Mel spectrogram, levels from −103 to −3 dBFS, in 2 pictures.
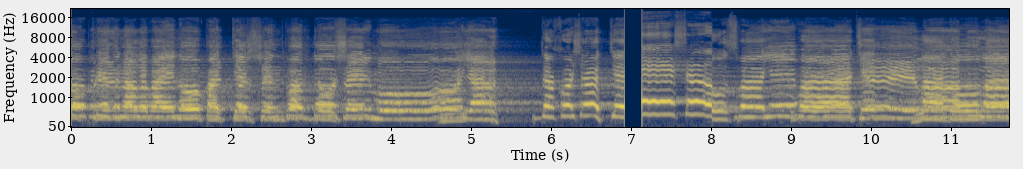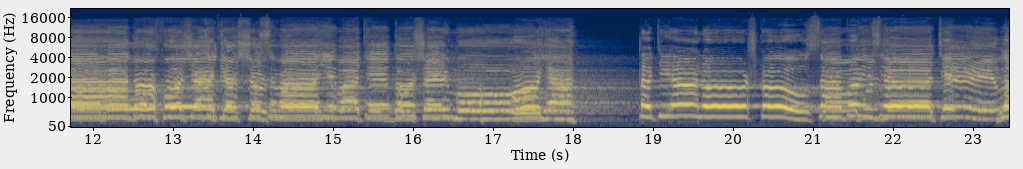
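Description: At 6.91 s the sound cuts out. Silence holds until 7.13 s, a gap of about 0.22 s. This is a playback stall. The audio stops in mid-flow, then resumes. The likely cause is a player that ran short of data or had its output thread blocked. Nothing reached the output until it recovered.

From 7.13 s to 8.01 s comes catch-up at higher speed. The player runs its backlog at 1.25 times normal speed to win back the lost time. It does this by resampling, so pitch rises with tempo. The shift is around four semitones, sharp and hurried. At 8.01 s speed and pitch drop back to normal.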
